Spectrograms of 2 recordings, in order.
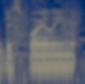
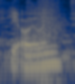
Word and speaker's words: despoiling: This oil drill is taking a break from despoiling the earth. De-oiling?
